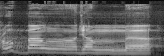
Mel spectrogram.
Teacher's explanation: حبا میں اخفا ہوگا تنوین میں، کیونکہ حروف اخفا میں سے جیم آیا تنوین کے بعد میں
